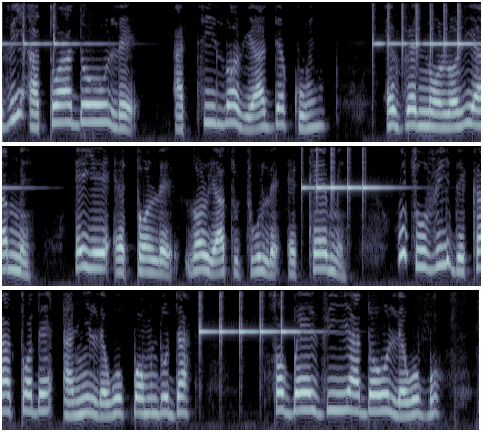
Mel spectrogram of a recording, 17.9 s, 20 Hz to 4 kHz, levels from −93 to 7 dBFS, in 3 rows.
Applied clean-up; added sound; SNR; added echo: none; Chink, clink; 11 dB; none.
